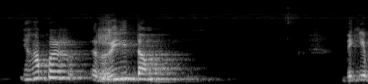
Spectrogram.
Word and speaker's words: rhythm: का पैटर्न है ये रिदम। इसमें रिदम लिखने का, रिदम इसमें आपको क्यों बताया जा रहा है, यहाँ पर एच साइलेंट है, रिदम, रिदम, रिदम का हिंदी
